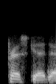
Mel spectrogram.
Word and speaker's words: Prescott: Prescott, I guess that's actually how you pronounce it, Prescott. That's how they say it around here.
